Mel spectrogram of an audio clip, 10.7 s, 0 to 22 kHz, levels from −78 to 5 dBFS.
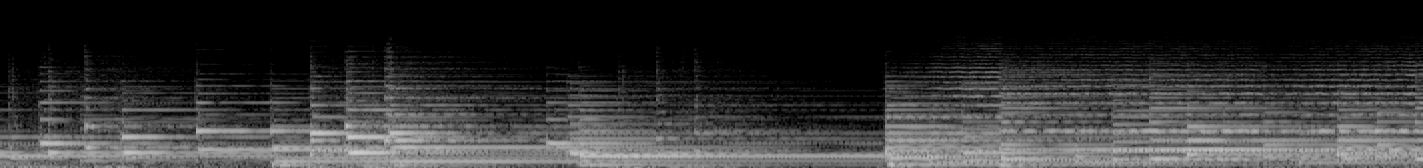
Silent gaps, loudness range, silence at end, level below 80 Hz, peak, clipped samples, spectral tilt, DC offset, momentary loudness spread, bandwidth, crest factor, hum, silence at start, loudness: none; 4 LU; 0 s; -38 dBFS; -6 dBFS; under 0.1%; -8.5 dB/octave; under 0.1%; 9 LU; 8 kHz; 14 dB; none; 0 s; -21 LUFS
